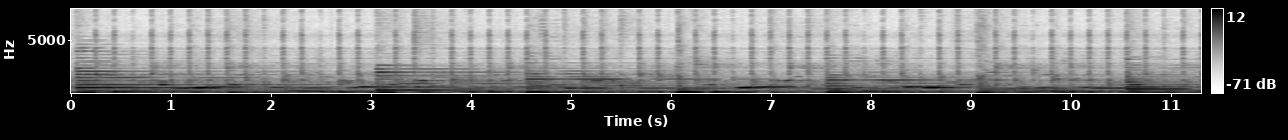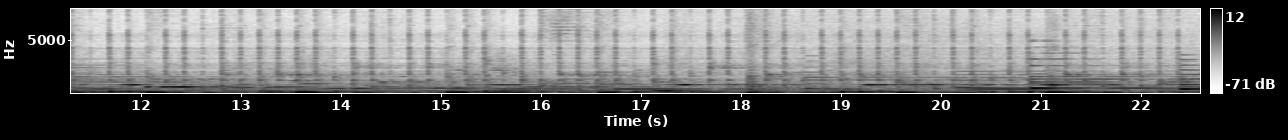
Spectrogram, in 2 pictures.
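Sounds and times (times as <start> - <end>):
music outdoors in a desert: 0.0 - 22.5.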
